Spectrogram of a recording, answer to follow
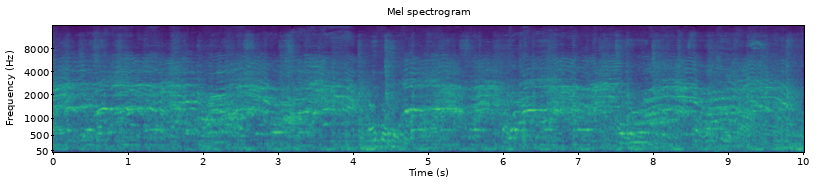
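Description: A crowd of young children shouting and cheering together, many high voices overlapping, loud and steady throughout.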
